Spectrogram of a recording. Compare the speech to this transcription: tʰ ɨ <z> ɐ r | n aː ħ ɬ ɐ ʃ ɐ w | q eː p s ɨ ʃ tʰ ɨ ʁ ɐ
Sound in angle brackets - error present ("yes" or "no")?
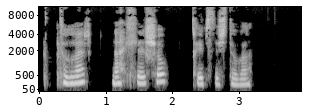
yes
